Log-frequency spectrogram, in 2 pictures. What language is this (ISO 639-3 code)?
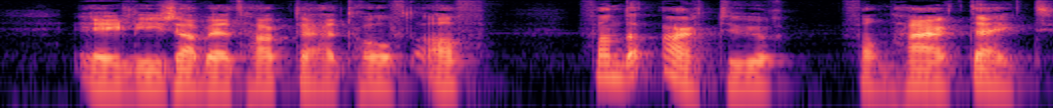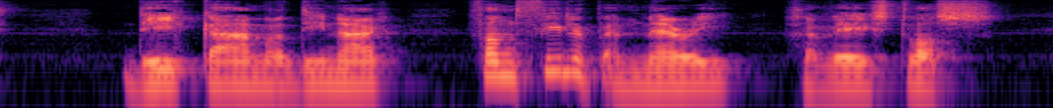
nld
